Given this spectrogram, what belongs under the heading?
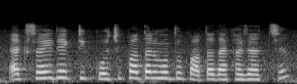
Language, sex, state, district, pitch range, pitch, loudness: Bengali, female, West Bengal, Paschim Medinipur, 235-295 Hz, 275 Hz, -15 LUFS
